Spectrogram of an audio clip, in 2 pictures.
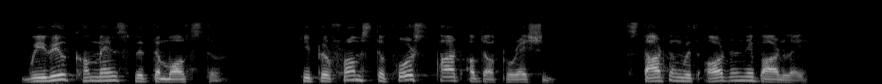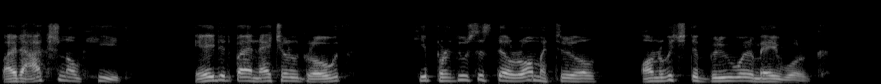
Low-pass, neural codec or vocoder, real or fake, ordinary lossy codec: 7.2 kHz; codec, 16 kHz, 8 kbps, FreqCodec, larger model; fake; Opus, 16 kbps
